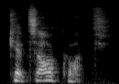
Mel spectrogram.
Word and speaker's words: Quetzalcoatl: to be foreign words, but Nahuatl pronunciation of that particular serpent god is Quetzalcoatl. So, Quetzalcoatl. Oh, I love right, that. yeah. So I just sort of Americanized it or westernized it into Quetzalcoatl, and And what yeah.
